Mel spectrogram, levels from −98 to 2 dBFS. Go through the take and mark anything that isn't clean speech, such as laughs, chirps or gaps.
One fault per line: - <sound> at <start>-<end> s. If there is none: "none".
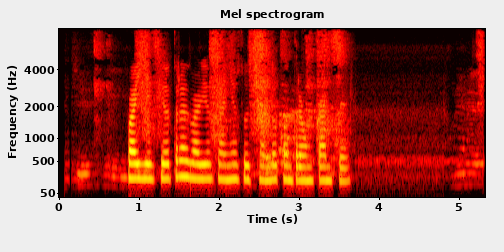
none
